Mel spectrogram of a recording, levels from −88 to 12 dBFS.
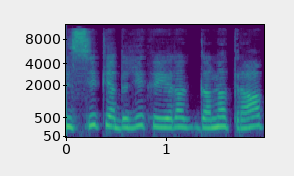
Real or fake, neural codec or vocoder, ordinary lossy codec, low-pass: fake; codec, 44.1 kHz, 1.7 kbps, Pupu-Codec; AAC, 32 kbps; 10.8 kHz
